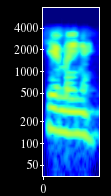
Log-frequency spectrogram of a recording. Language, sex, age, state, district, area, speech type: Urdu, male, 18-30, Uttar Pradesh, Siddharthnagar, rural, conversation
